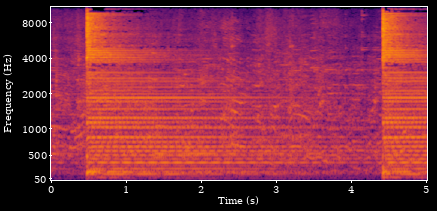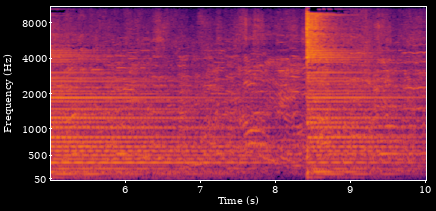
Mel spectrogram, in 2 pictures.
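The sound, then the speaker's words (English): A clock strikes midnight in deep, resonant bell strokes, three heavy strikes spaced about four seconds apart, each ringing out and slowly fading before the next, loud. “The clock strikes midnight. All stop in silence, listening to it.”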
